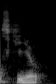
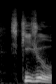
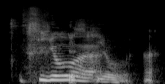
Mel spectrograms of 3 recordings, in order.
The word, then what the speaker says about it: Skyjo: C'est évidemment Skio. Voilà. Skijo, on dit à Rambouillet. Skio, Alexander Bernhardt, dans sa VO langue originale, Skio. Et on autorise toutes les prononciations.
